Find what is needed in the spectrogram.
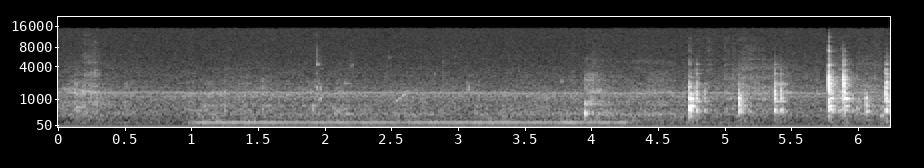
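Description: Wooden spatula in a skillet of heating cream, making a few sharp knocks against the pan near the end. Before that it is mostly quiet, with a faint low hum for a few seconds.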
